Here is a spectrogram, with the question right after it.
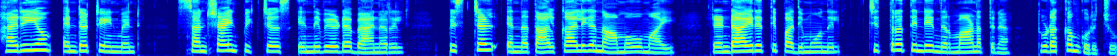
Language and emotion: Malayalam, neutral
